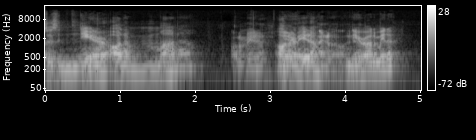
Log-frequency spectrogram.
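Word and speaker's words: Nier: Automata: The game I couldn't pronounce was Nier Automata? Automata. Automata? I know that one. Nier Automata? This guy's got it. N-I-E-R and it's Automata, yeah.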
